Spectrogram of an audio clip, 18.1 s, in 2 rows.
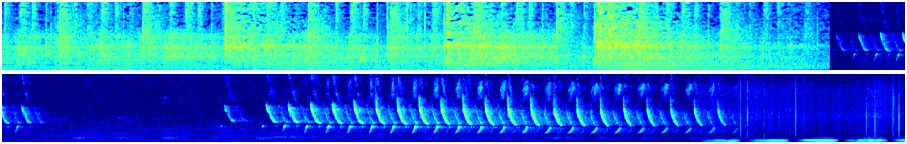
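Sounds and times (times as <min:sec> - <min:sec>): loud music: 0:00.0 - 0:08.3
bird chirping high and fast: 0:08.3 - 0:09.6, 0:11.2 - 0:16.5.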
